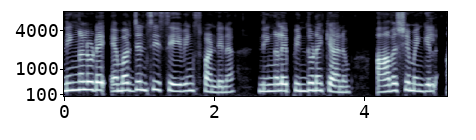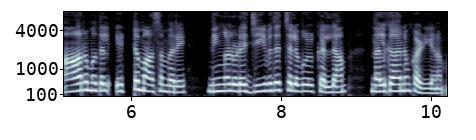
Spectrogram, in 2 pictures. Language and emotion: Malayalam, neutral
